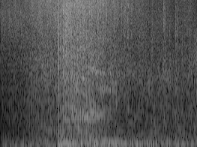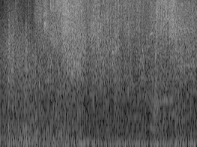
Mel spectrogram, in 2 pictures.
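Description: Dramatic film score with a sudden loud boom about a second in, followed by heavy low rumbling under the music, and a second crash at the very end as a lightning bolt strikes.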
